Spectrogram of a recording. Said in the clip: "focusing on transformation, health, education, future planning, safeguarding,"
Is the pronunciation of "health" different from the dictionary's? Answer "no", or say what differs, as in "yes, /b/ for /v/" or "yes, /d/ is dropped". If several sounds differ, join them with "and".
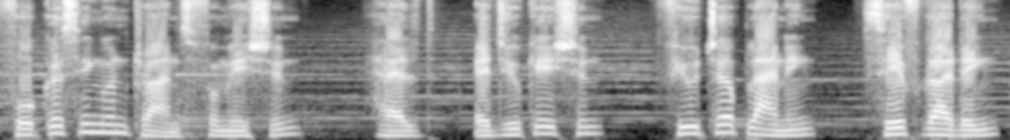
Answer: yes, /t/ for /θ/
